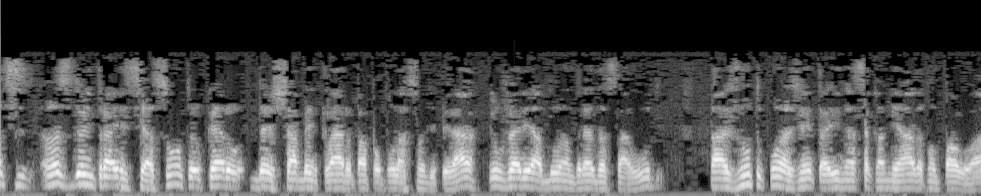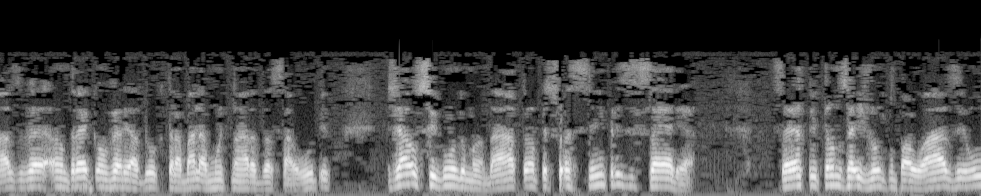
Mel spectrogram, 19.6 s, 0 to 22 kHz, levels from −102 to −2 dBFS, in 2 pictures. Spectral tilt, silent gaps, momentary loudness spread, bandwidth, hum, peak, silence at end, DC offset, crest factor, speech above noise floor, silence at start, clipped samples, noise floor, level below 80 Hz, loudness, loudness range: -6.5 dB/octave; none; 7 LU; 7.6 kHz; none; 0 dBFS; 0 s; 0.2%; 14 dB; 33 dB; 0 s; under 0.1%; -47 dBFS; -56 dBFS; -15 LUFS; 2 LU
